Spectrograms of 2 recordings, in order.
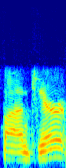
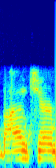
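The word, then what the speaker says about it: Bonne Terre: We've got pastor at St. Matthew Lutheran Church in the Missouri town of, let's see, would this be pronounced Bonterre? How do you guys say this French name? Good morning, brother. – Good morning, brother. Yes, it is pronounced Bonterre. It means the good land.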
